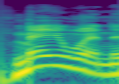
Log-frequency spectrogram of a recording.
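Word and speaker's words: Maewyn: Patrick's real name is Maywin. Maywin is how it's pronounced.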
